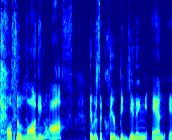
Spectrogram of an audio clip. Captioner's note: chuckles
